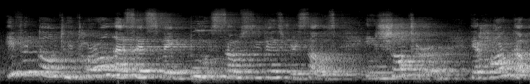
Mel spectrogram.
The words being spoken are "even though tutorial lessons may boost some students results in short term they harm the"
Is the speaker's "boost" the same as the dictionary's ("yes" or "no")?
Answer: no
